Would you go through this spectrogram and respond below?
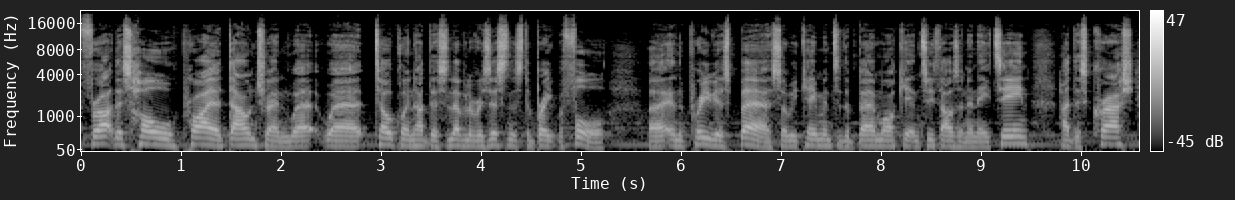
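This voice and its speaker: A man's voice: medium pitch, darkish tone. Stuffy-nosed man analysing charts. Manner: rambling, repeats words, upbeat. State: congested with a cold. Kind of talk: screen-recorded technical analysis talk.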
